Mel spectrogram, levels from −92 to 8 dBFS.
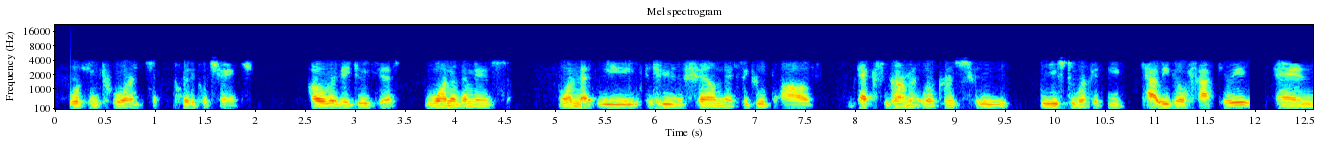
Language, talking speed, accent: English, 160 wpm, American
